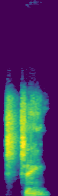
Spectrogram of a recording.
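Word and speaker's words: Schoen: with your general manager Joe how do you pronounce his last name Shane Shane Joe Shane Howard is the Giants general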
